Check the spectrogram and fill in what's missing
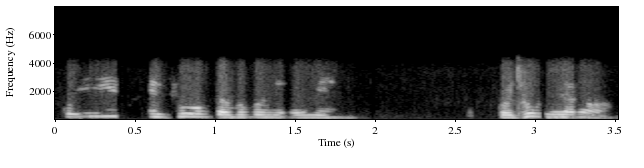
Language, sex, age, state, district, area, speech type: Manipuri, male, 18-30, Manipur, Tengnoupal, rural, conversation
